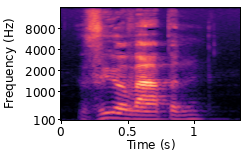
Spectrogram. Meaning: firearm
- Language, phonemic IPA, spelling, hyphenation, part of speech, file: Dutch, /ˈvyːrˈʋaː.pə(n)/, vuurwapen, vuur‧wa‧pen, noun, Nl-vuurwapen.ogg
